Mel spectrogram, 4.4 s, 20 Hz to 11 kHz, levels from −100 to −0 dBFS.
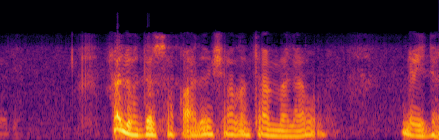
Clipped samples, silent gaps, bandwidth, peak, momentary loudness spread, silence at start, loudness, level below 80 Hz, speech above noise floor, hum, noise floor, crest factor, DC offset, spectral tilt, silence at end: under 0.1%; none; 4.8 kHz; 0 dBFS; 12 LU; 1.1 s; -17 LUFS; -48 dBFS; 38 dB; none; -54 dBFS; 18 dB; under 0.1%; -12 dB/octave; 0 s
